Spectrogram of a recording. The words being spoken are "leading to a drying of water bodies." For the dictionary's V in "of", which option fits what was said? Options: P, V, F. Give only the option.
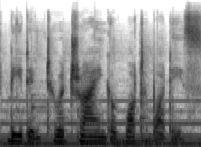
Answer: V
